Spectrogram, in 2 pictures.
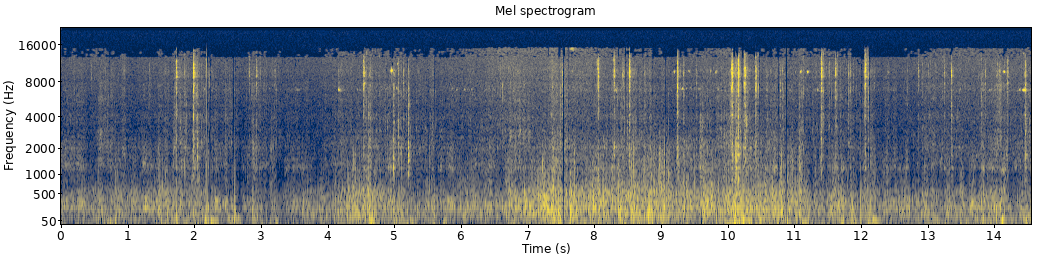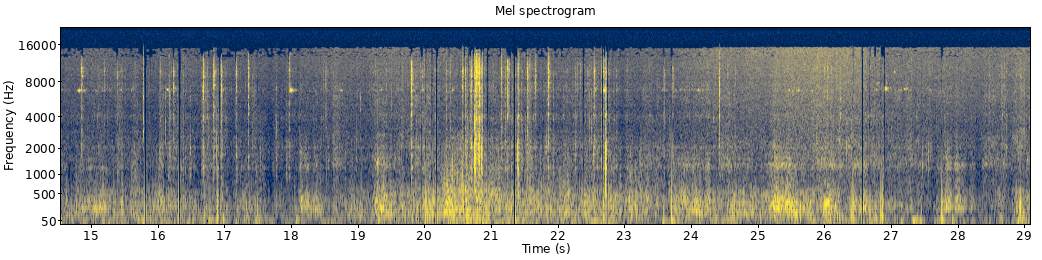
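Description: Bicycle tyres roll and crunch over a leaf-covered dirt trail.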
